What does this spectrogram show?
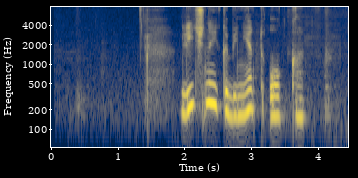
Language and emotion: Russian, neutral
